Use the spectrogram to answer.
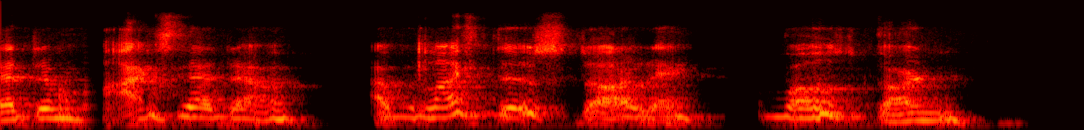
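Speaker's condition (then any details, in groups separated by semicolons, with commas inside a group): Multiple system atrophy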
